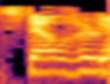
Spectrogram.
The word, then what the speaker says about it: Stelzer: Is that how you say it, Stelzer? – Yep, that's right.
